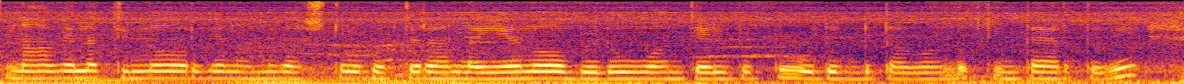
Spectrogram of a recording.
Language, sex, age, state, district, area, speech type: Kannada, female, 18-30, Karnataka, Bangalore Urban, rural, spontaneous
